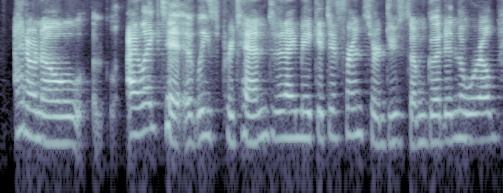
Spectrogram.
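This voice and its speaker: A woman with a normal speaking voice talks at a moderate pace in a fairly high pitch, her intonation fairly even over a quiet background. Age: 60s. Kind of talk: casual chat. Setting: live video stream.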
